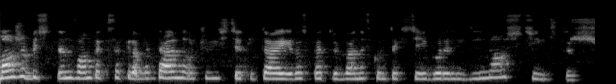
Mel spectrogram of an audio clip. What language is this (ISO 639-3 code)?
pol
